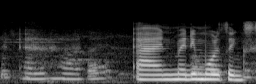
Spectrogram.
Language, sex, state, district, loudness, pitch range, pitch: English, female, Haryana, Jhajjar, -13 LUFS, 225-250 Hz, 235 Hz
